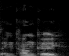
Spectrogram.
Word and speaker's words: Nkunku: I might change it up towards January, as Nkunku, I've learned how to say his name, it's Nkunku, goes up a few, as does Caleri and everyone else.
